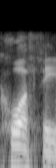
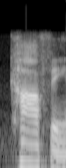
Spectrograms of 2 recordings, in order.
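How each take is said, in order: First: It is said in a heavy New York accent. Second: It is said in a neutral, non-New York accent. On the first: The speaker calls it wrong. "toned down the New York accent" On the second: The speaker calls it right. "say coffee instead of"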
